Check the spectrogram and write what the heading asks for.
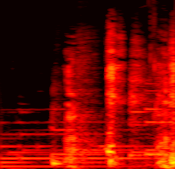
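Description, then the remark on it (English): A person voices a series of snorting, grunting pig oinks, fairly loud, in quick nasal bursts over under two seconds with no other talk. “Or has he just figured it out from the pig shaped uh, impression?”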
